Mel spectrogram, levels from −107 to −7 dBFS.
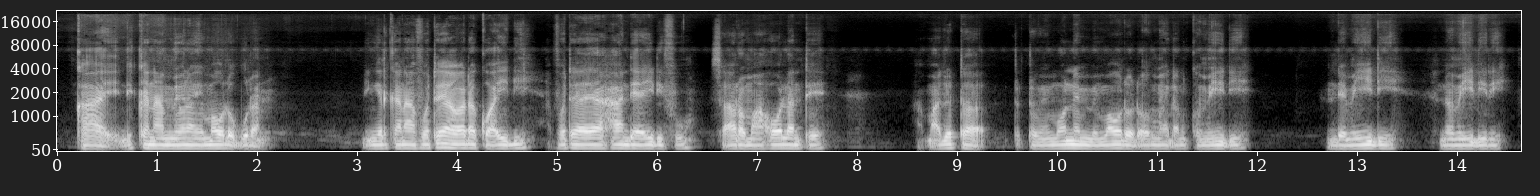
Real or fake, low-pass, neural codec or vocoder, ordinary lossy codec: real; none; none; none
